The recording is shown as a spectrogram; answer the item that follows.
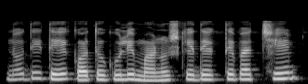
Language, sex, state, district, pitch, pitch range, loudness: Bengali, female, West Bengal, Cooch Behar, 235 Hz, 220-245 Hz, -16 LUFS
